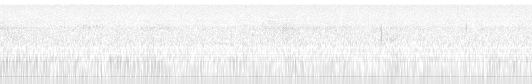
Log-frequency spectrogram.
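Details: A cherished kitty purring in a gentle, unbroken rumble, low and evenly pulsed, with a couple of tiny clicks partway through.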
